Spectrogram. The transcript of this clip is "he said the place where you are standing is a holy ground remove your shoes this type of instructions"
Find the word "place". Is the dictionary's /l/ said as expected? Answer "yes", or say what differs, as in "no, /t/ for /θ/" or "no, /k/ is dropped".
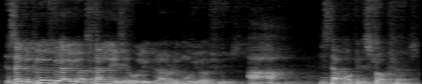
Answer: yes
